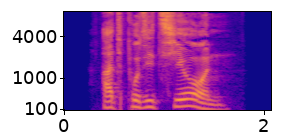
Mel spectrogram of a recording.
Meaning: adposition
- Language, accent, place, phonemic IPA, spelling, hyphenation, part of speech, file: German, Germany, Berlin, /atpoziˈt͡si̯oːn/, Adposition, Ad‧po‧si‧ti‧on, noun, De-Adposition.ogg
